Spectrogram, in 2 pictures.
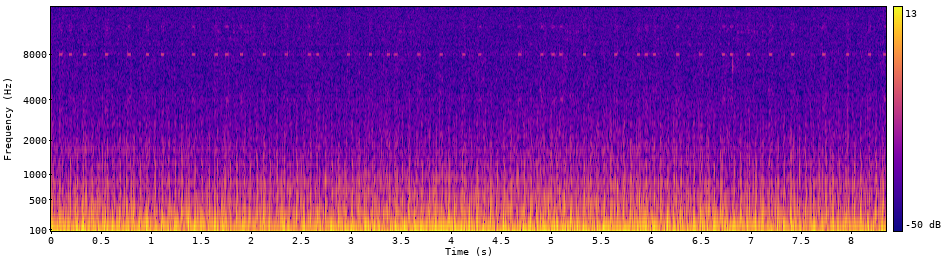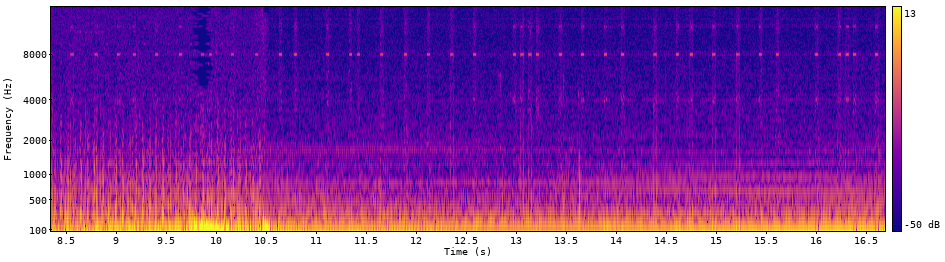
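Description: Steady background hiss over a low electrical hum. Just under ten seconds in there is a brief louder rustle, then a single sharp click. After the click the hiss drops and a steady hum with several even tones remains.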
